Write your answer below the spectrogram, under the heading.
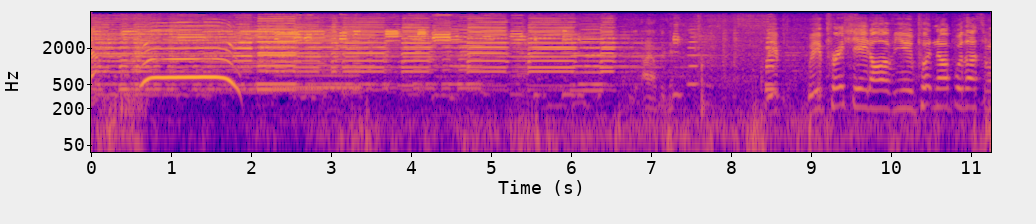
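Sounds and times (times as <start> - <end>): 
many overlapping car horns honking: 0.0 - 0.9, 1.8 - 8.7
speech: 9.4 - 11.2.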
